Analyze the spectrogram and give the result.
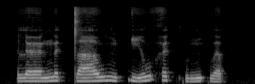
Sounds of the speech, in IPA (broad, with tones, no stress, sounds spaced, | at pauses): l œː˨ ŋ ɵ˧ t̚ t̪ aː˨˧ w ŋ ʊ˨˥ k̚ iː˨˥ w h ɵ˧ t̚ kʷ ɪ˨˧ ŋ kʷ ɐ˨ p̚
